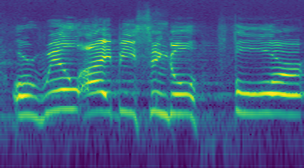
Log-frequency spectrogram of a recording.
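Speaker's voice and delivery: FOREVER stretched out long and loud; mock lament. Believer asking God about singleness, mock lament. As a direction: drag out "forever" syllable by syllable, swelling.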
